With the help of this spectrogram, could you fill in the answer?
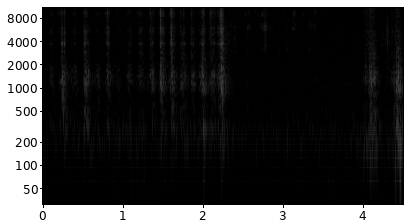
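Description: A wooden stylus scratches along the lower edge of a flat coated scratch-art sheet in a run of short, dry, bright rasping strokes. The strokes stop and leave near silence, then two louder strokes come at the end.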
